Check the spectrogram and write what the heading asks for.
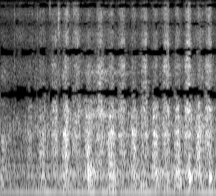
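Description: A coin scraping the silver coating off a paper scratchcard in quick, short back-and-forth strokes, starting about a third of a second in.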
